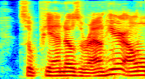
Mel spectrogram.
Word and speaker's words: Piandao: I literally read that as Panda. Panda-O. I forgot how to pronounce it, and it was like, what the fuck is Panda-O? I know that's not right. Yeah, Piandao.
